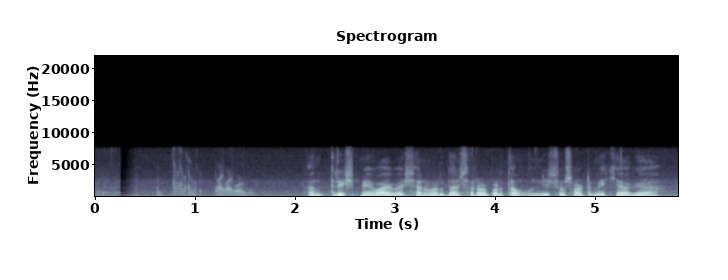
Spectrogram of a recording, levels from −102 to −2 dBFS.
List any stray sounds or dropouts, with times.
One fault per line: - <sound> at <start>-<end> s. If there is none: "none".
- chirp at 0.6-1.6 s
